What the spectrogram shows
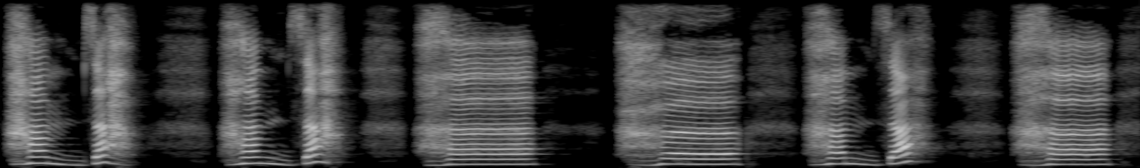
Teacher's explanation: حلق کے آخر سے جو سینے کی طرف ہے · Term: اقصائے حلق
